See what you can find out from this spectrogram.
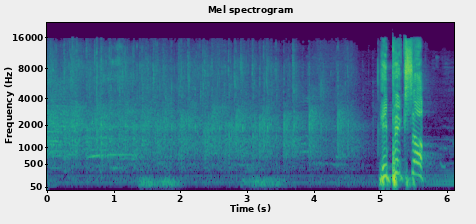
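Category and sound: crowd, audience clapping hands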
